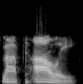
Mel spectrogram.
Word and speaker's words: Naphtali: That now I am pronouncing that wrong. I know I'm butchering. I was just going to say he's pronouncing that terribly wrong. It's Naphtali.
